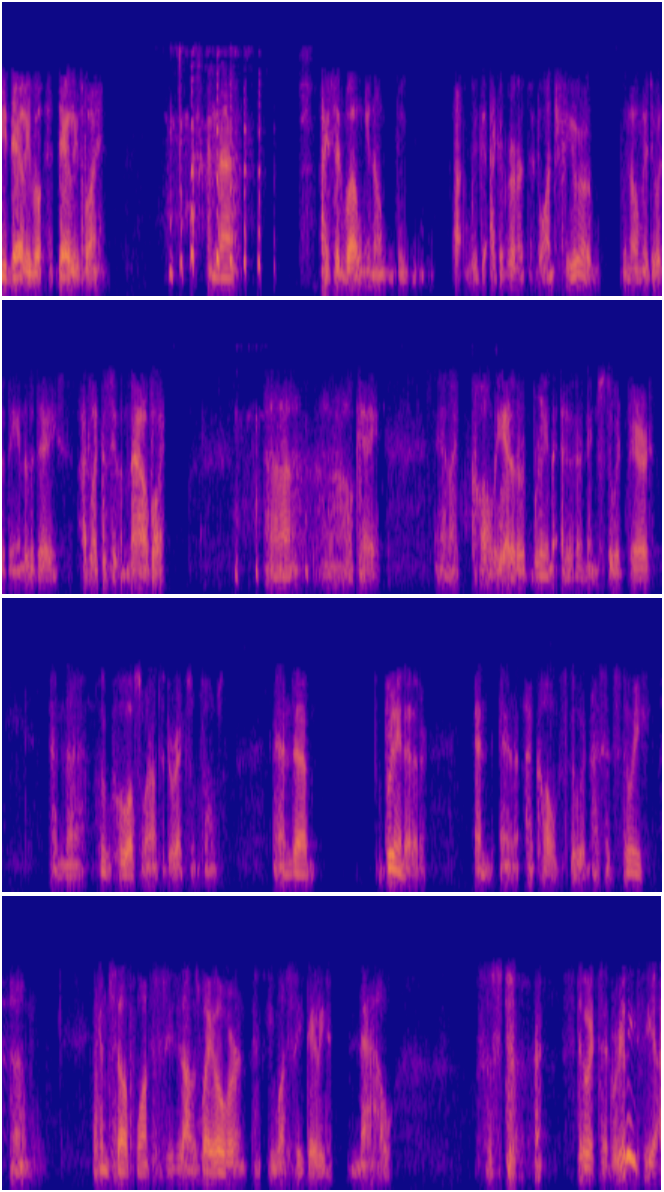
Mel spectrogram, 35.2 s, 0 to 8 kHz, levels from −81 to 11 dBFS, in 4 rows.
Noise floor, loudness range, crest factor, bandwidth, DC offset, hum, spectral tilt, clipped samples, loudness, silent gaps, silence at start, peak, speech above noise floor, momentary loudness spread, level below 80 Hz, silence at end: -76 dBFS; 8 LU; 22 dB; 5.2 kHz; under 0.1%; none; -8.5 dB/octave; under 0.1%; -29 LUFS; none; 0 s; -8 dBFS; 48 dB; 18 LU; -66 dBFS; 0 s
